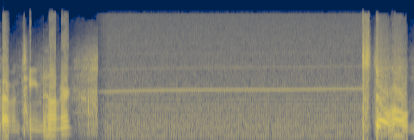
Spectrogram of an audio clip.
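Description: Voices over the cockpit intercom, then about two and a half seconds of steady hiss with a thin whine that slowly rises in pitch. The hiss starts and stops abruptly as the voices drop out and come back near the end.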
